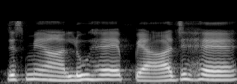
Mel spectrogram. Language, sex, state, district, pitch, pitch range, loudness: Hindi, female, Bihar, Patna, 220 Hz, 195-225 Hz, -12 LUFS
